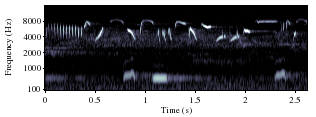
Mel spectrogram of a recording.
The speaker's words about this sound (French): Un minuscule oiseau, le troglodyte mignon, perché sur un rameau, chante aussi.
